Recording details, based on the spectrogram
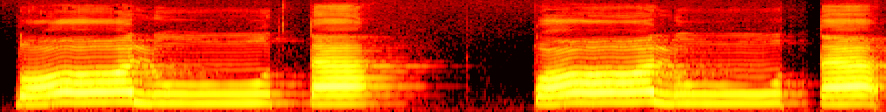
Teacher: یہ جو طا ہے جو شروعات میں ہے، اسٹارٹنگ میں، اس کو موٹا پڑھیں گے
